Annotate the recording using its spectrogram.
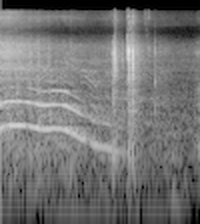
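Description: A child's voice in one long, drawn-out call that falls steadily in pitch, with two quick clicks just past the middle.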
